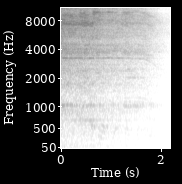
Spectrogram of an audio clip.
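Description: Faint workshop background noise with a thin steady whine, fading out gradually until it is gone.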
